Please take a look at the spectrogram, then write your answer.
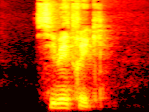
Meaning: symmetric, symmetrical
- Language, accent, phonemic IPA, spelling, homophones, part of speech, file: French, France, /si.me.tʁik/, symétrique, symétriques, adjective, LL-Q150 (fra)-symétrique.wav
